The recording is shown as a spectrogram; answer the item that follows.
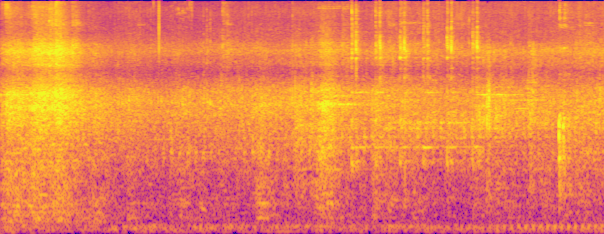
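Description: An engine idling, a low steady throb, with people talking in the background.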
